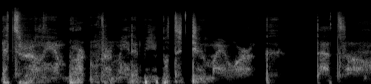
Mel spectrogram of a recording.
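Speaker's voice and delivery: very quiet, hushed, barely voiced whisper. After an apology for not being truthful, answering in a whisper. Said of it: "now you're whispering".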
